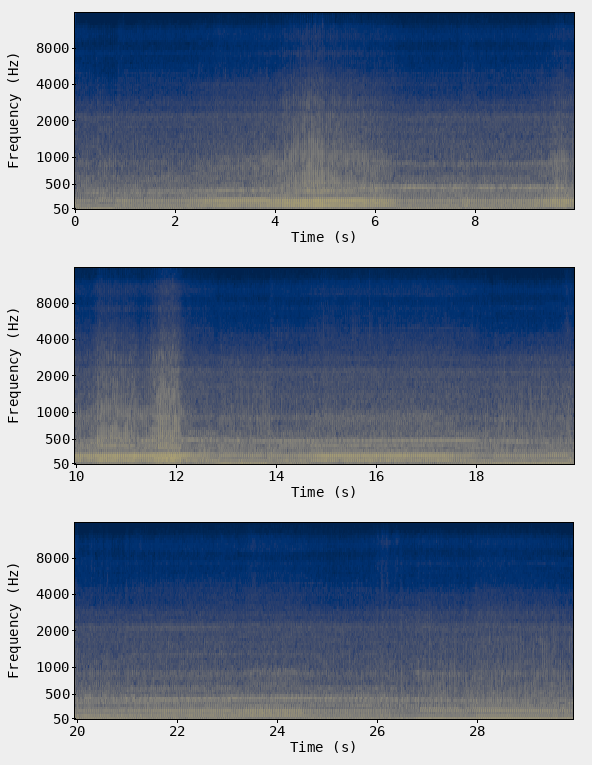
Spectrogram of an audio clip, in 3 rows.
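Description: A Honda Africa Twin 1100's parallel-twin engine running through its stock exhaust while riding. The engine note steps up and down in pitch several times as the DCT gearbox changes gear. Twice a louder rush of noise swells over it, around five and around eleven seconds in.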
